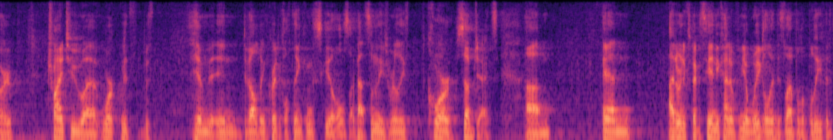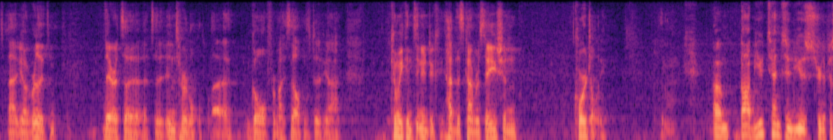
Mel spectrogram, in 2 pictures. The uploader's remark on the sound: Location: Nashville, Tennessee. The panelists address questions submitted by the SE Community and live audience members at NaNoCon 2019.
